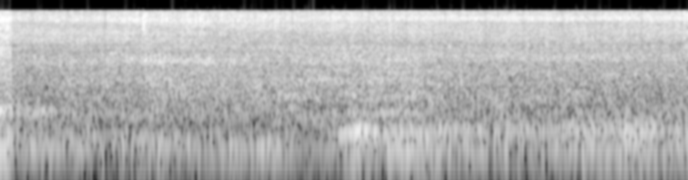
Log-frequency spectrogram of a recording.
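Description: Engines of classic cars running at low speed as they roll past one after another: a steady low engine note that swells briefly about three seconds in.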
